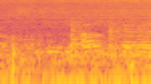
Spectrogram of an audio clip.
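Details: Steady hissing air/water spray from a dental instrument during a routine personal-hygiene dental cleaning appointment.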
